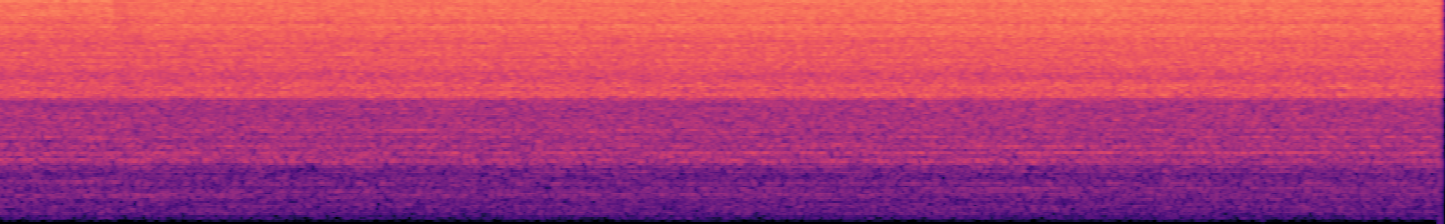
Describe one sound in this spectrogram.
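A band saw whines steadily as it cuts through a thick timber log.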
